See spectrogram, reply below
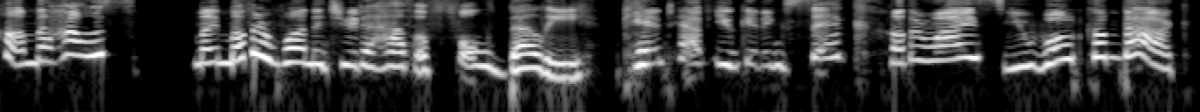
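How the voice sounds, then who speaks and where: Lady doing a cheeky teen girl, super high and sassy, dry close audio. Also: sing-song, moderate pace, no echo, heavily acted. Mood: teasing. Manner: bouncy, joking, high and bright. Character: cheeky chatty teenage girl, bubbly and teasing.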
